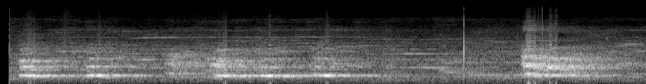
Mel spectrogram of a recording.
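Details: Dog barking, a run of several tonal, slightly drawn-out barks in close succession, then a pause and one louder bark near the end, with background noise throughout.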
